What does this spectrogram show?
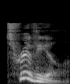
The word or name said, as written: trivial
